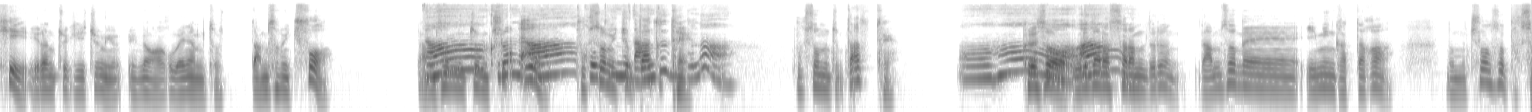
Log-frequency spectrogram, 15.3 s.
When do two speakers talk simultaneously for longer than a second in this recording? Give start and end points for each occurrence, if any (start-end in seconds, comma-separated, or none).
4.2-6.9, 10.2-11.4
